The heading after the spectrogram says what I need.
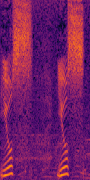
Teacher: Sinnya tadi punya sifat hames, ada angin keluar, dan sofir ada desisan seperti suara ular.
